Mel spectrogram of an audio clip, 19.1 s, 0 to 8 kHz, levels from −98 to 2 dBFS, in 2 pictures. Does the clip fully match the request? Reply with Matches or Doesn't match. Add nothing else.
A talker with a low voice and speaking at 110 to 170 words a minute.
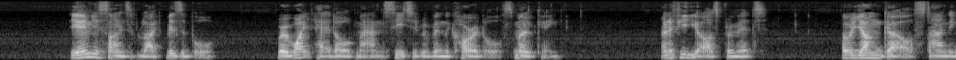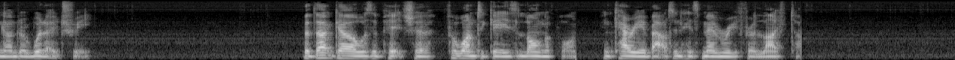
Doesn't match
